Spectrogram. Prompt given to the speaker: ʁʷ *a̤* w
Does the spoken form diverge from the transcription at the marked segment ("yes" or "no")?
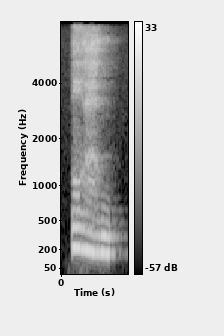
no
